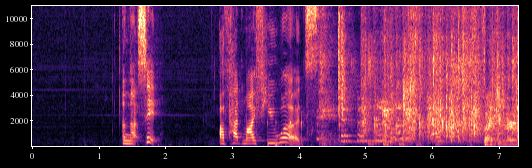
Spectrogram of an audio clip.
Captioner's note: applause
